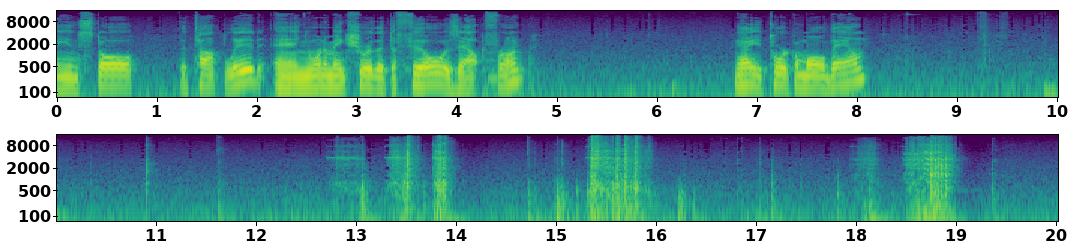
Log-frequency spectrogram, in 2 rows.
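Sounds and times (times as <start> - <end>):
cordless impact driver hammering: 15.3 - 16.0.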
